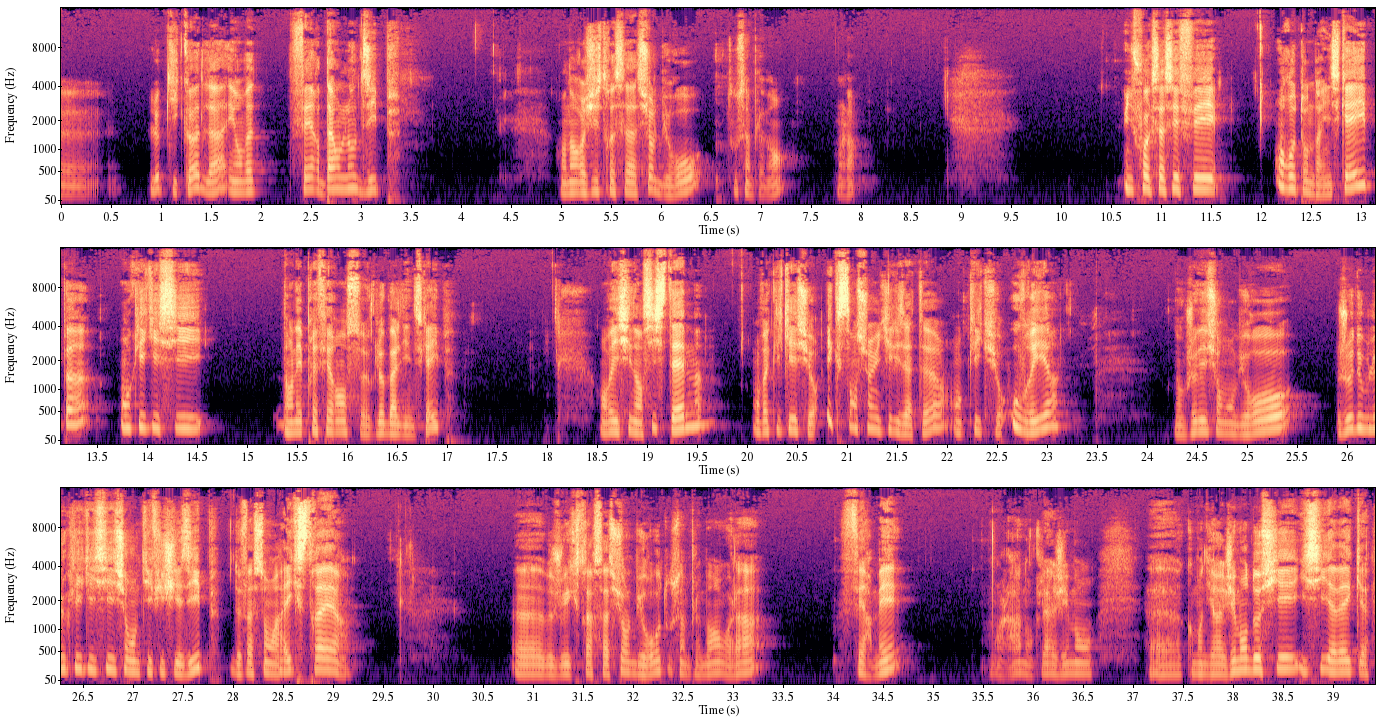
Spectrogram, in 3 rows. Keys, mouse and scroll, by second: 2.9 click, 6.5 click, 10.4 click, 12.2 click, 16.4 click, 22.1 click, 24.2 click, 26.0 click, 26.9 click, 28.2 click, 28.8 click, 31.8 click, 33.9 click, 35.3 click, 35.8 click, 36.9 click.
